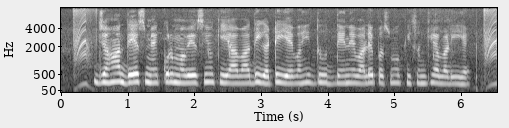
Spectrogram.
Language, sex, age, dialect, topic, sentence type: Hindi, female, 18-24, Kanauji Braj Bhasha, agriculture, statement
